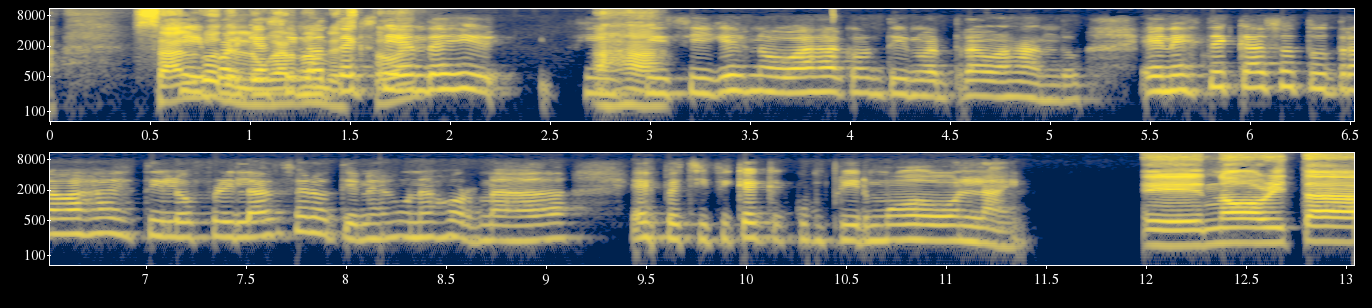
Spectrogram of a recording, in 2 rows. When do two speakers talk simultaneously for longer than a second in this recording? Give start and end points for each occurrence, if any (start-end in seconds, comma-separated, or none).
0.6-1.9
